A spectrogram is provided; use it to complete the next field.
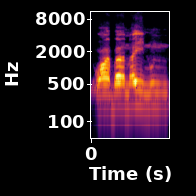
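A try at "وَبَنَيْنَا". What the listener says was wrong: হ্যাঁ, নাটা টান দেন না। ওয়া বা নাই না।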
